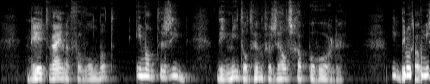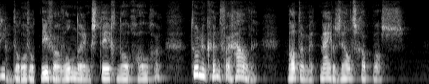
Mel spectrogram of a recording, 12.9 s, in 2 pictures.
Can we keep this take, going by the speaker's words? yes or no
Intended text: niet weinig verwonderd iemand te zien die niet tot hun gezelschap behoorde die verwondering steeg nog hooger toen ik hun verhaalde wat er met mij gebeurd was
no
